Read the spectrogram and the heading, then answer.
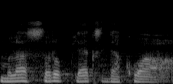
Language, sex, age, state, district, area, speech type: Marathi, male, 45-60, Maharashtra, Akola, urban, read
